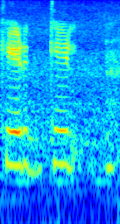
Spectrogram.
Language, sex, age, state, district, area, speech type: Sindhi, female, 18-30, Delhi, South Delhi, urban, spontaneous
